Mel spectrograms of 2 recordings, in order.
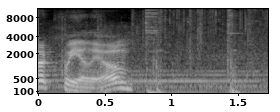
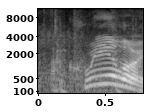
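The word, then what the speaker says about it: Aquilo: Yeah, we can teleport to Aquoio or Aquillo. Aquillo. Aquillo is how it's supposed to be pronounced.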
